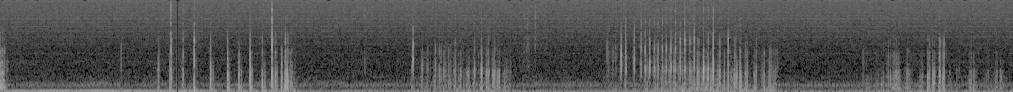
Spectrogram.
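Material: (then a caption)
Nylon. A thin metal pick tip scratches across the textured surface of a black woven nylon zippered case that is padded and hollow. Quick, dry scratching strokes come in short bursts over a steady low hum. The scratches give a crisp, papery rasp that fades almost instantly after each stroke.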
